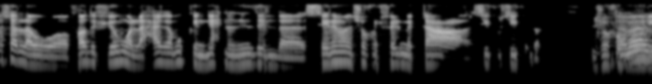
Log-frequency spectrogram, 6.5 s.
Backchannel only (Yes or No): No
